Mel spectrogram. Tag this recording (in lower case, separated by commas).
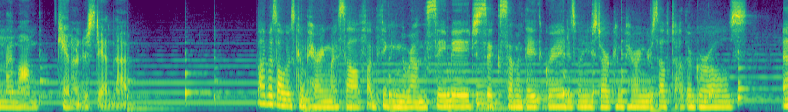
speech, music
